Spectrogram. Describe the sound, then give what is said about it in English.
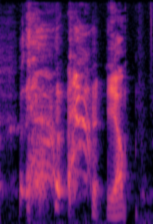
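A few short, rough coughs in quick succession, moderately loud, the last one throatier and more voiced, with a bit of throat noise between them. “yep if I ever shake this little cough I got.”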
